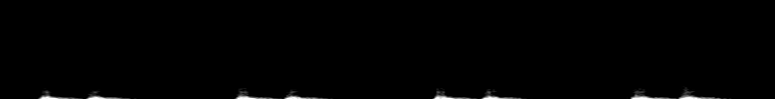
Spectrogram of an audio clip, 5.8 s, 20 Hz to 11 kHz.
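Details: Heartbeat sound for baby sleep: clean, regular paired heart thumps at about 40 beats a minute, slow and steady; normal heartbeat used as calming sleep sound.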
